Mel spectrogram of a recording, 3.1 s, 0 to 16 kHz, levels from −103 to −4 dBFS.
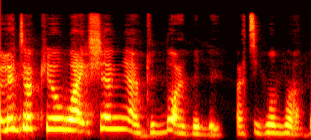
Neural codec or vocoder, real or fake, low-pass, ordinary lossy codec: codec, 24 kHz, 1 kbps, SNAC; fake; 10.8 kHz; none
